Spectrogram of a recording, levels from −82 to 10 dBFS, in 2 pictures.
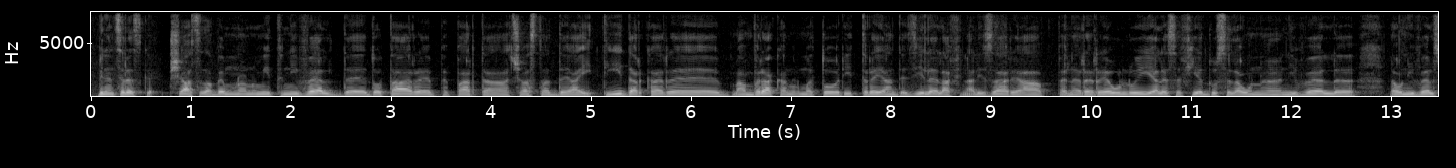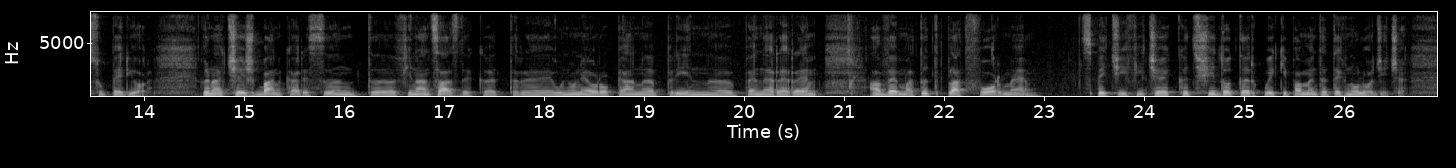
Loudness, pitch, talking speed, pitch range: -27 LUFS, 110 Hz, 140 wpm, 105-120 Hz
